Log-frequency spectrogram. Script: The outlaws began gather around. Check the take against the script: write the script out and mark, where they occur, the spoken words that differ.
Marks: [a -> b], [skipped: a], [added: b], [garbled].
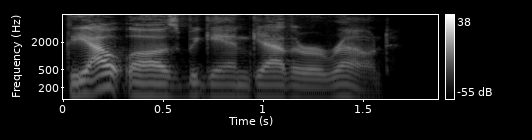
The outlaws began gather around.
